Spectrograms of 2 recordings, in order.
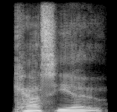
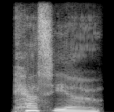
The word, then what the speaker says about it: Casio: We may pronounce it as Casio, Casio, Ca, C, O. Casio.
